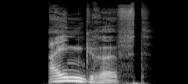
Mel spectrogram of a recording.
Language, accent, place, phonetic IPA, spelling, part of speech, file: German, Germany, Berlin, [ˈaɪ̯nˌɡʁɪft], eingrifft, verb, De-eingrifft.ogg
- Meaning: second-person plural dependent preterite of eingreifen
